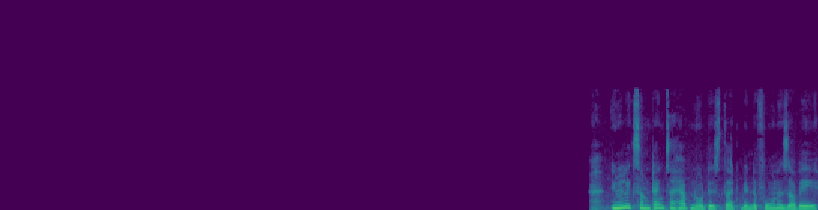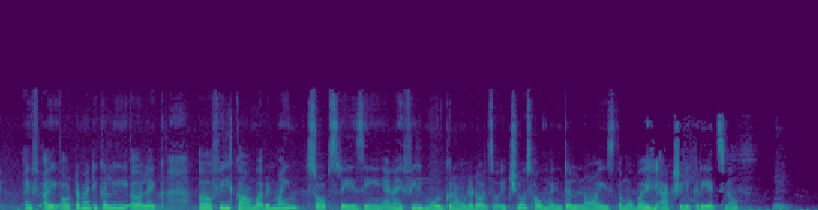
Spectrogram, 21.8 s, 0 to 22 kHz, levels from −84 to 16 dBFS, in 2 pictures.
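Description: At 19.24 s the speech suddenly thins out and stays that way to the end. That's the adaptive stream switching to a lower bitrate, likely because the connection slowed. With no gap, the treble vanishes above 10.1 kHz and artefacts thicken, which fits roughly a 40 kbit/s MP3 rendition.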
